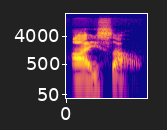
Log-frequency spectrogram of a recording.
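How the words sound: The name has a Hebrew-style pronunciation. The speaker calls it right. "in proper ancient Hebrew enunciation"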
